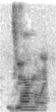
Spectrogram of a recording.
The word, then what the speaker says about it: Tourmaline: Yeah, Tourmaline.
